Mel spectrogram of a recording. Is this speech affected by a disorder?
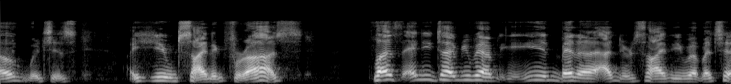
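Yes: cerebral palsy; cerebral palsy, wheelchair.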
